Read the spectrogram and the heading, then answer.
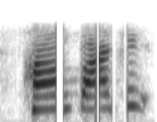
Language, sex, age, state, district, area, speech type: Hindi, female, 18-30, Bihar, Samastipur, urban, conversation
